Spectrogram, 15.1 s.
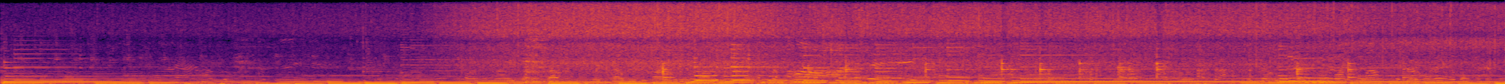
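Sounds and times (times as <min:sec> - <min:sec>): food sizzling in a skillet: 0:03.1 - 0:15.0.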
